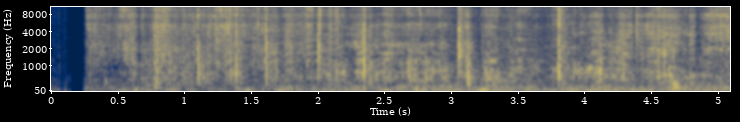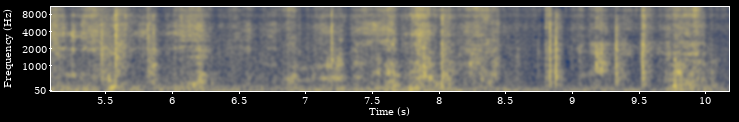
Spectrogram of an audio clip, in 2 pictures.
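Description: Air bubbles in a sheet of clear plastic bubble wrap are pressed and popped between both thumbs. A dense, steady run of sharp, bright pops and crackles plays over a constant crinkling hiss, with very little low end.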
